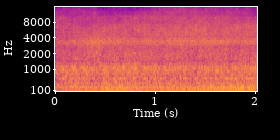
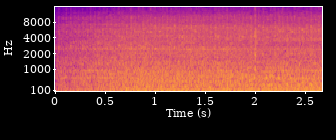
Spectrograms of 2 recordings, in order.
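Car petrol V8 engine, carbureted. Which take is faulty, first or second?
second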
